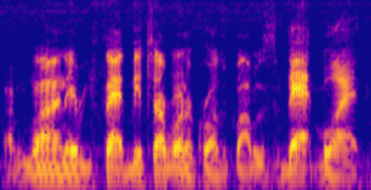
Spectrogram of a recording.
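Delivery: ordinary delivery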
